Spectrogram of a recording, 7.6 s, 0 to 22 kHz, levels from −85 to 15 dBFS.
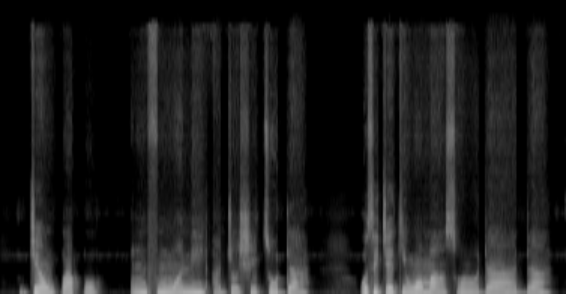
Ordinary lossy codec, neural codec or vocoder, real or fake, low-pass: none; autoencoder, 48 kHz, 32 numbers a frame, DAC-VAE, trained on Japanese speech; fake; none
